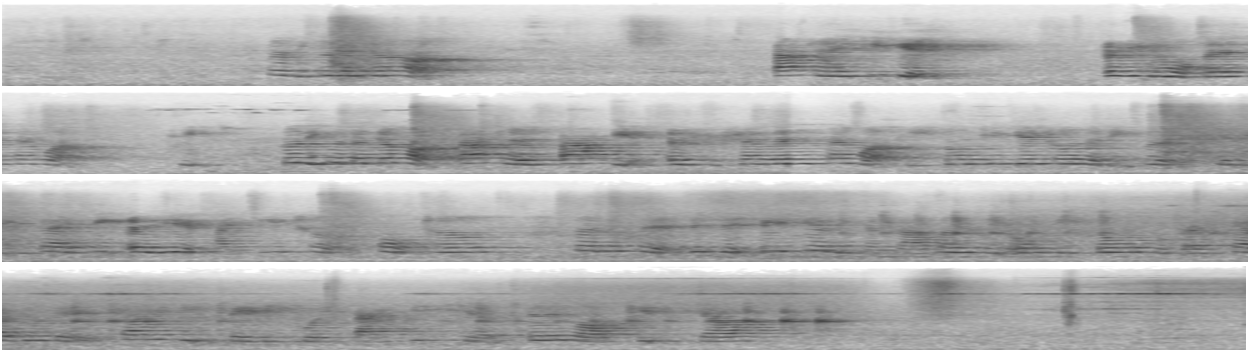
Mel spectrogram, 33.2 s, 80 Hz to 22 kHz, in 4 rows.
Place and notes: Kaohsiung Station - Broadcasting
Station broadcast messages, Sony ECM-MS907, Sony Hi-MD MZ-RH1
高雄市 (Kaohsiung City), 中華民國, 3 March 2012, ~08:00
